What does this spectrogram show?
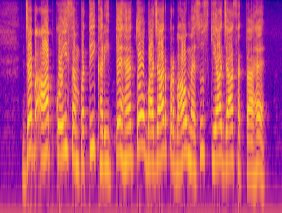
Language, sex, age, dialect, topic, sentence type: Hindi, male, 25-30, Hindustani Malvi Khadi Boli, banking, statement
